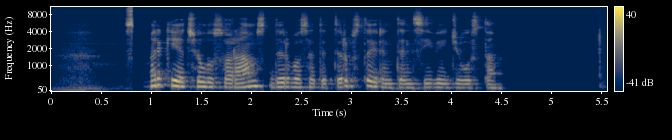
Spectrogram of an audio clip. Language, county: Lithuanian, Vilnius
